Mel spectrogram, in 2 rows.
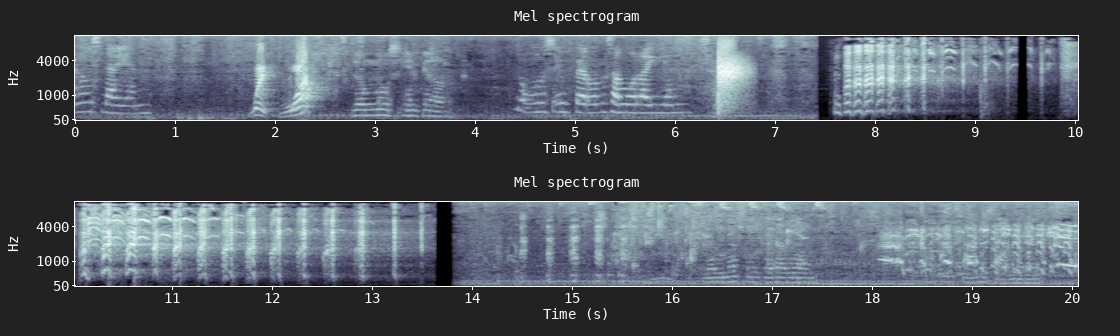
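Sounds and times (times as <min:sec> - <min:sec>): short swish: 0:06.4 - 0:07.2
rapid pulsing laughter: 0:14.2 - 0:15.8, 0:17.9 - 0:20.0.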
